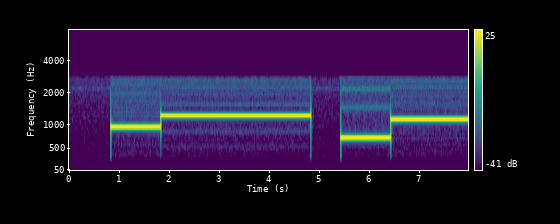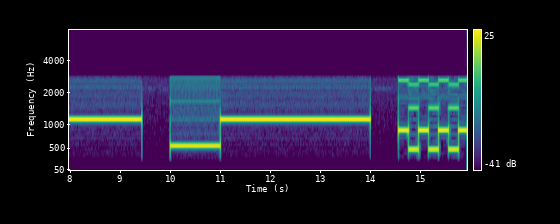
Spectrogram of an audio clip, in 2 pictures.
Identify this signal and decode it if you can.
Two-tone page, heard as a one-second tone, then a three-second tone, about 950 then 1220 Hz, about 730 then 1120 Hz, about 550 then 1120 Hz. It is heard from 0.8 to 14.0 s.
